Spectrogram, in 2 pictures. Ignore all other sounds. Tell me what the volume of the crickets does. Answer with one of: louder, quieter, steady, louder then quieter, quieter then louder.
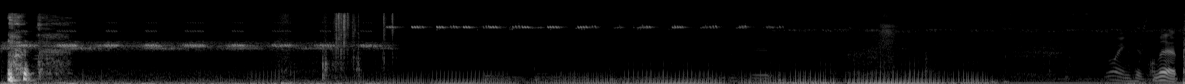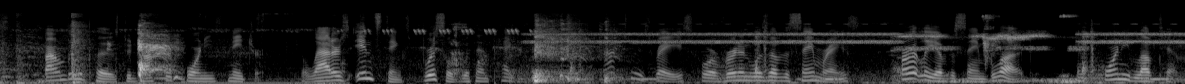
quieter then louder.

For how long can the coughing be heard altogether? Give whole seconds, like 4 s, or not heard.
4 s.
